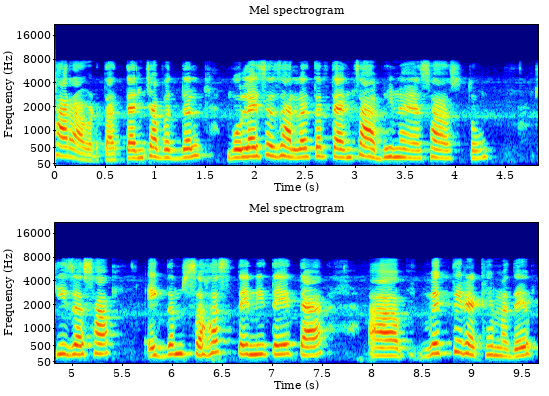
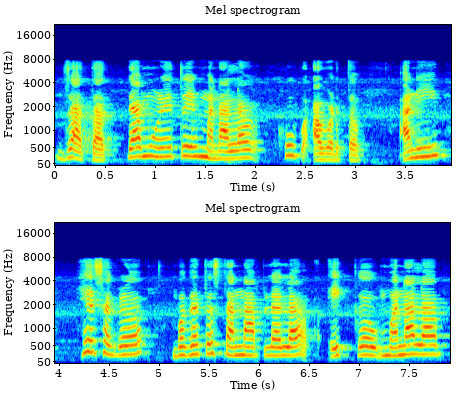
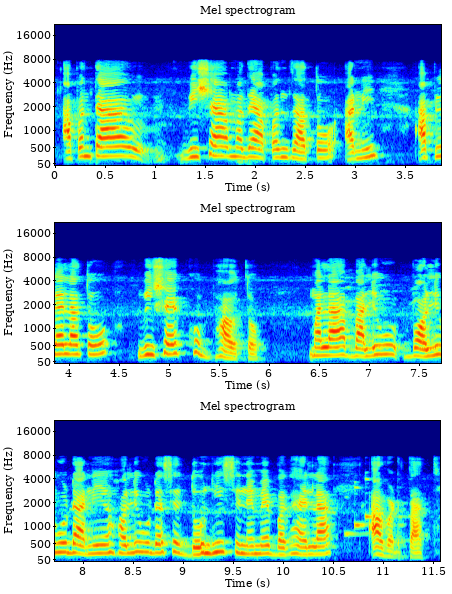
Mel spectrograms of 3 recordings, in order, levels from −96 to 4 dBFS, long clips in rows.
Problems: constant background noise, background conversations at intervals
